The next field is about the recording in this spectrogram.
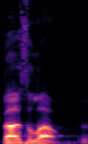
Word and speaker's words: Bezalel: As we've already seen in verse 30 of chapter 35, God has gifted this guy, Bezalel. Every time I go to say it, I'm like, am I going to say this right? Bezalel, okay?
